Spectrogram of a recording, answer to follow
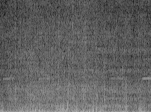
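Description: Motorcycle engine running steadily while riding, heavily mixed with wind rushing over the microphone.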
